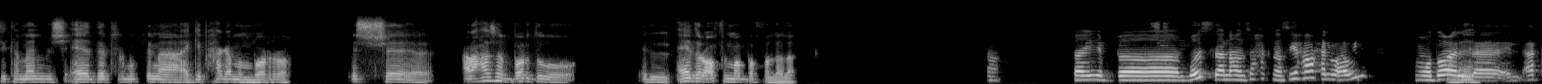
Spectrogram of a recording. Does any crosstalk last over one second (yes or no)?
no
